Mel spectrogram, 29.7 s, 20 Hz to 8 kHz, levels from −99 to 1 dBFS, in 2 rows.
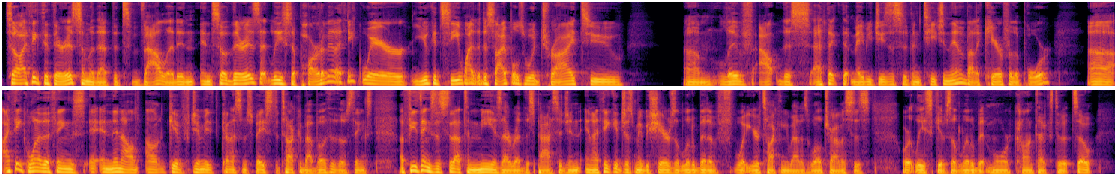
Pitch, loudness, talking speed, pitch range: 90 Hz, -17 LUFS, 245 wpm, 80-110 Hz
